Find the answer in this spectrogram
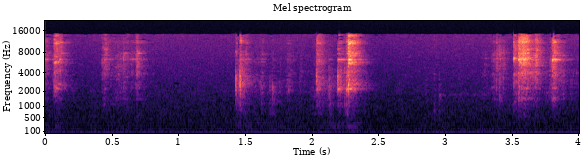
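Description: Light metallic clinks, about half a dozen spread unevenly, as metal bus bars and terminal hardware are handled and set onto the battery cell terminals.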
